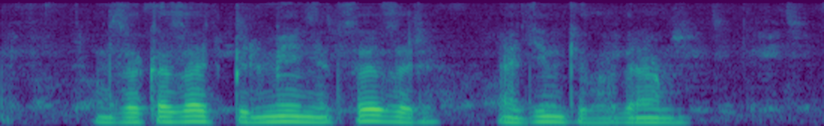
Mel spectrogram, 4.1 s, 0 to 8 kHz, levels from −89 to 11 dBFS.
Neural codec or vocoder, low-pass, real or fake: vocoder, 44.1 kHz, 128 mel bands, Pupu-Vocoder; 7.2 kHz; fake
